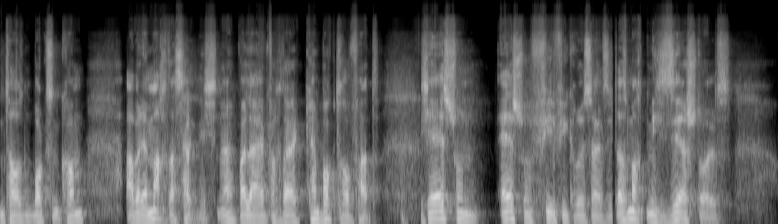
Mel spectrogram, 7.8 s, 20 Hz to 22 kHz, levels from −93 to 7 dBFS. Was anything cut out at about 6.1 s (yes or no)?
yes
